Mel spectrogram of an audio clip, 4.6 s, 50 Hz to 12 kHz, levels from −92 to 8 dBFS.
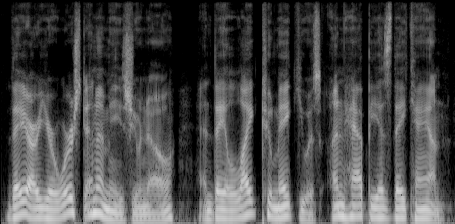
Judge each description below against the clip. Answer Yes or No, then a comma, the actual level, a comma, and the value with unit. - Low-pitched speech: Yes, low, 110 Hz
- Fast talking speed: Yes, fast, 235 wpm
